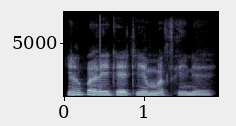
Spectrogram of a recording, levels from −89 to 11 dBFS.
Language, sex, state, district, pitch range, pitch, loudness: Hindi, male, Uttar Pradesh, Etah, 120-160 Hz, 150 Hz, -22 LUFS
